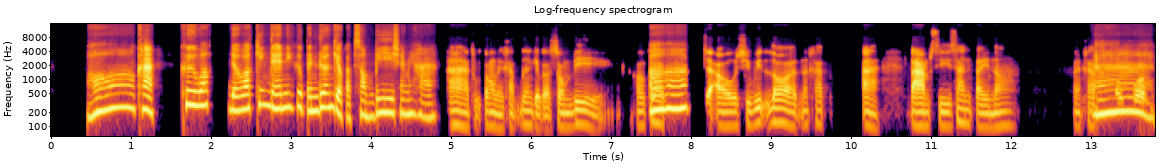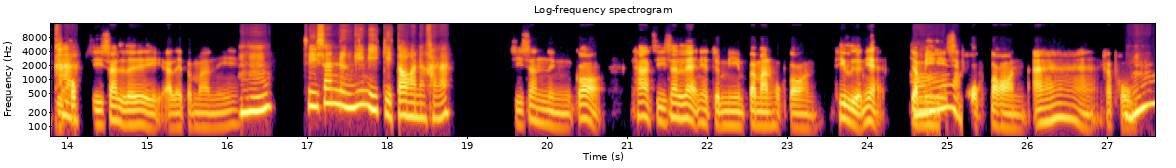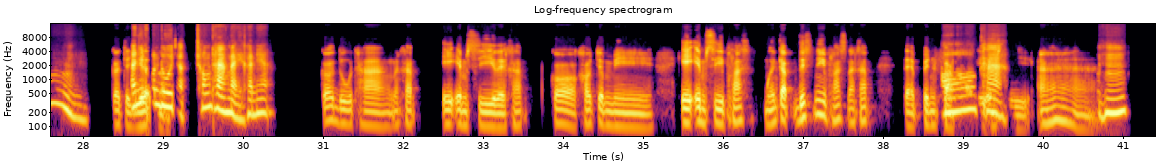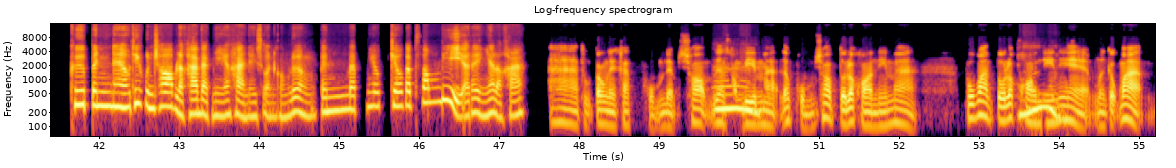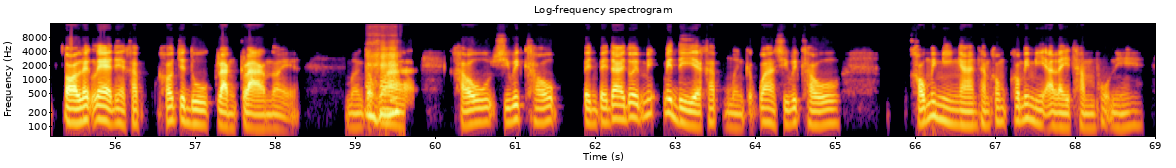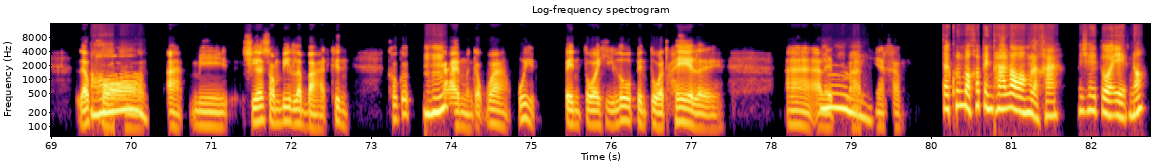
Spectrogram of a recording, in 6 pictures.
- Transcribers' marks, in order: other background noise
- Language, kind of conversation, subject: Thai, podcast, มีตัวละครตัวไหนที่คุณใช้เป็นแรงบันดาลใจบ้าง เล่าให้ฟังได้ไหม?
- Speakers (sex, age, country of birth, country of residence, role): female, 50-54, Thailand, Thailand, host; male, 25-29, Thailand, Thailand, guest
